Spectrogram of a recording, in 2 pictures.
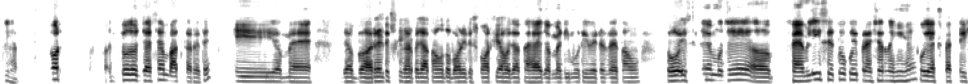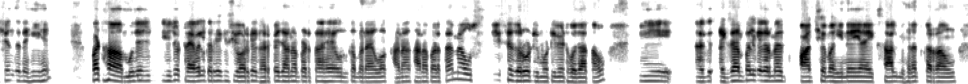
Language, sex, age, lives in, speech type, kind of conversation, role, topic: Hindi, female, 55-59, India, conversation, podcast, guest, Kaise apne aap ko motivate karte ho next attempt ke liye?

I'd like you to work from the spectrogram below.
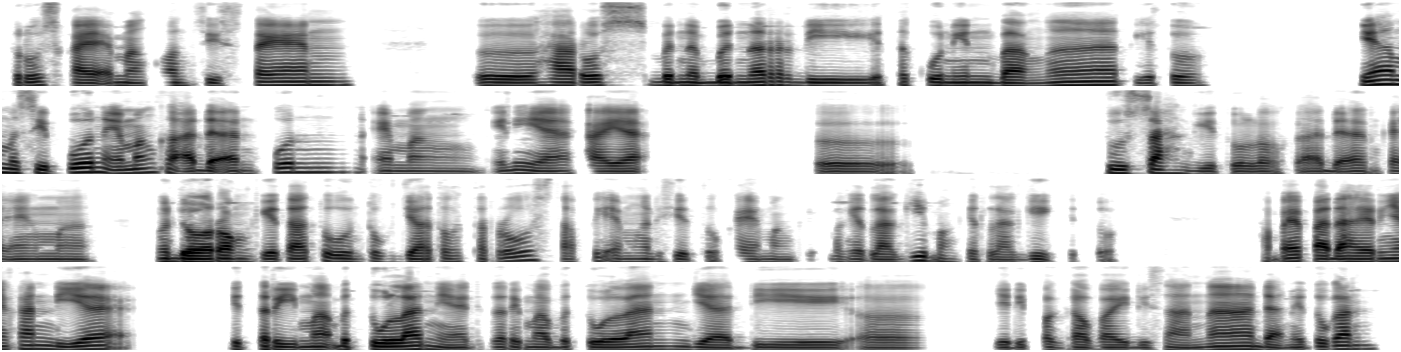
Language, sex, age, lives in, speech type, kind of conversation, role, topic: Indonesian, male, 35-39, Indonesia, conversation, unstructured, none, Bagaimana film dapat menginspirasi perubahan dalam hidup?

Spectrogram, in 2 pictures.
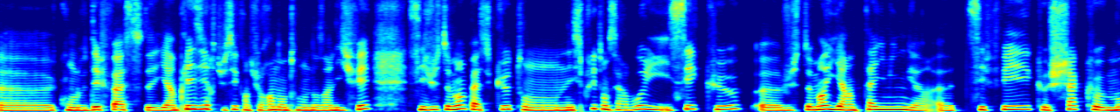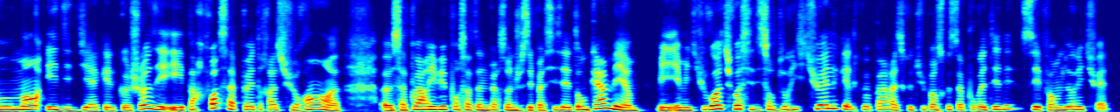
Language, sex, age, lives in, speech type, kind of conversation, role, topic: French, female, 35-39, Germany, conversation, advice, advisor, Comment puis-je mieux définir et maintenir des limites claires entre mon travail et ma vie privée ?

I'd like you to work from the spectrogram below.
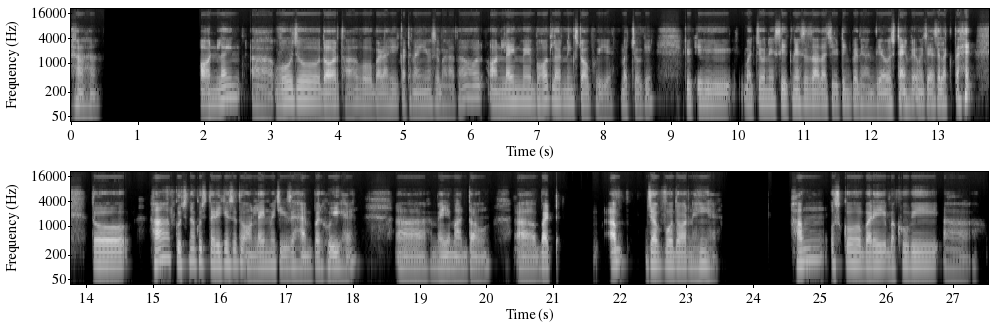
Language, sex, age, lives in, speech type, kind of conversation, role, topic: Hindi, male, 20-24, India, conversation, podcast, guest, Classroom mein ratta learning ke bajay curiosity kaise badha sakte hain, aapke ideas kya hain?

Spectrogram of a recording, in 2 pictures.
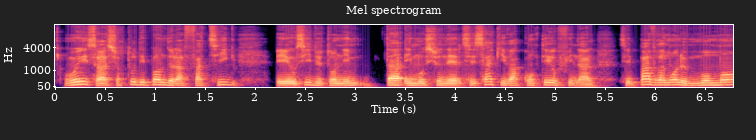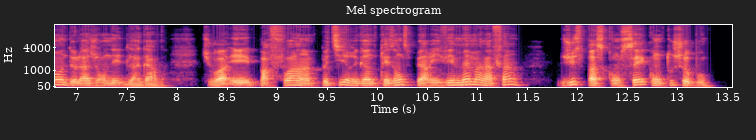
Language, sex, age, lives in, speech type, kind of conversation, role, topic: French, male, 45-49, France, read, expert-assistant, expert, Comment trouver un bon équilibre entre prendre soin des patients et préserver son énergie au travail ?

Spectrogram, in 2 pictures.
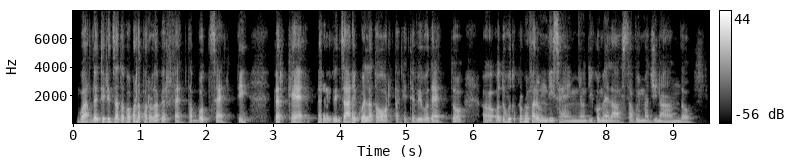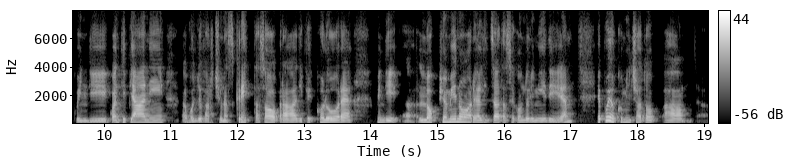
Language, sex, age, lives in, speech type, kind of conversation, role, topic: Italian, male, 18-19, Italy, conversation, podcast, guest, Come trasformi un’idea vaga in qualcosa di concreto?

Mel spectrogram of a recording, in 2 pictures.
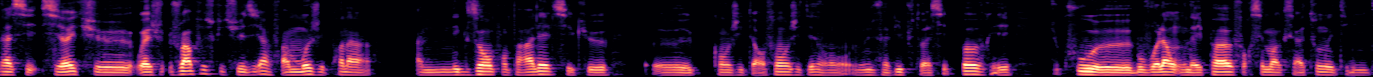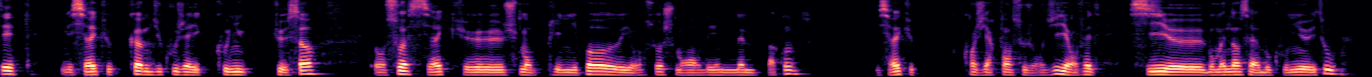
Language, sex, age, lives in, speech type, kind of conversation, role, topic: French, male, 18-19, France, conversation, unstructured, none, As-tu déjà planté un arbre, et comment ça s’est passé ?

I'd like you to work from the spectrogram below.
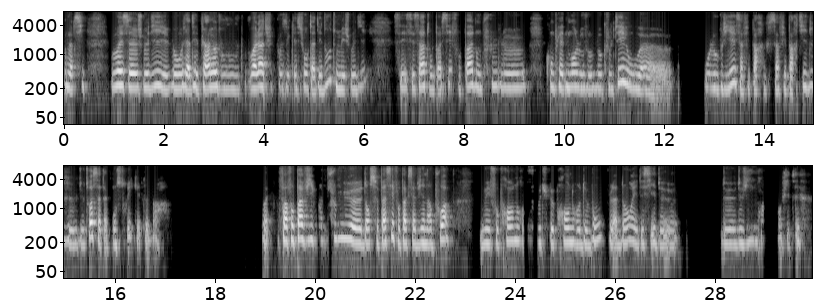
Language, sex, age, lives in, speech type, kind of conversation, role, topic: French, female, 30-34, Germany, conversation, unstructured, none, Préféreriez-vous avoir une mémoire parfaite ou la capacité d’oublier les mauvais souvenirs ?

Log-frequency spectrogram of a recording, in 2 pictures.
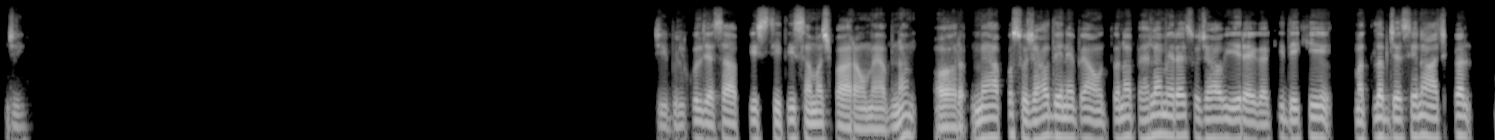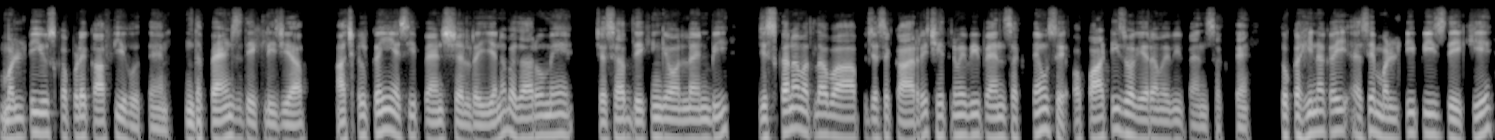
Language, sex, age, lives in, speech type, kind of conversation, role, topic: Hindi, male, 25-29, India, conversation, advice, advisor, सीमित बजट में मैं स्टाइलिश और टिकाऊ कपड़े कैसे चुनूँ?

